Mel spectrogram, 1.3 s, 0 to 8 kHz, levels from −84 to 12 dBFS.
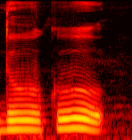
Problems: constant background noise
